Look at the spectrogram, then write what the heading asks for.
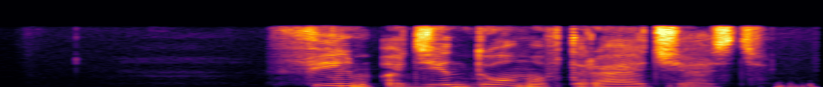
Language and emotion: Russian, neutral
